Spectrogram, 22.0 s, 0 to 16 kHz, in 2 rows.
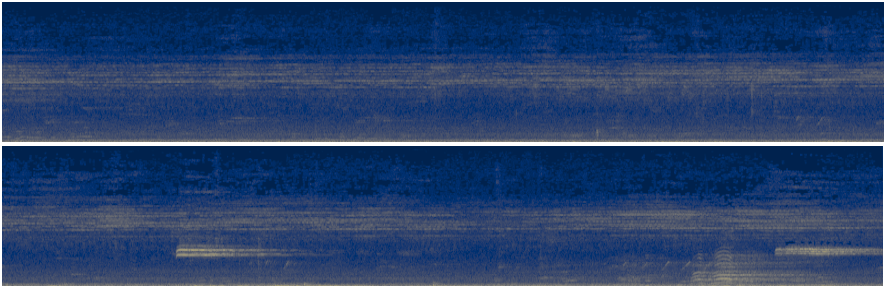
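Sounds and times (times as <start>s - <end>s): crickets chirring: 0.0s - 22.0s
shrill whistle: 13.2s - 15.2s, 20.7s - 22.0s.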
